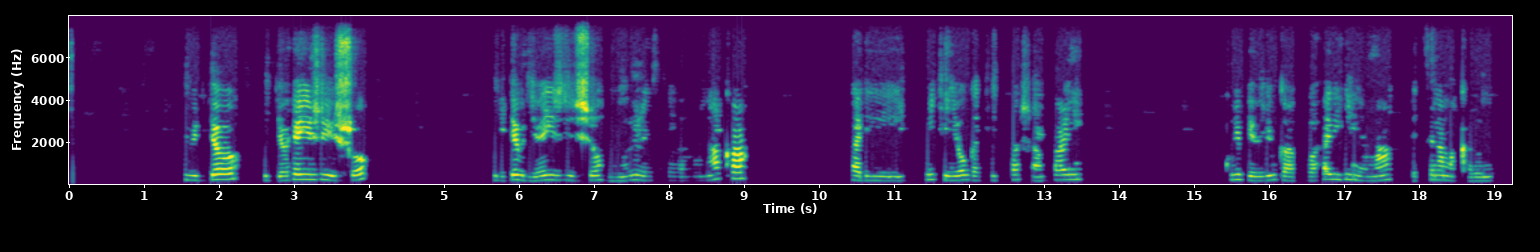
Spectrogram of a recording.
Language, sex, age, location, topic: Kinyarwanda, female, 18-24, Kigali, finance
